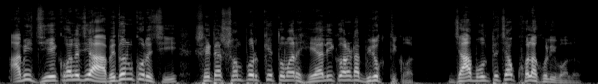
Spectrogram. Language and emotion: Bengali, angry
